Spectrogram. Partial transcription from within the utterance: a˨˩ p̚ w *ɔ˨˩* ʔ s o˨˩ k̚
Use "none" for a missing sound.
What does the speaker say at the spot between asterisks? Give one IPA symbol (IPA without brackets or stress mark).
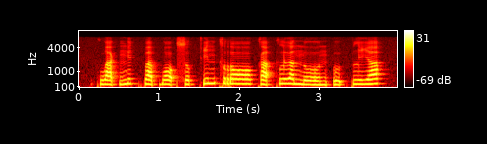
ɔ˨˩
